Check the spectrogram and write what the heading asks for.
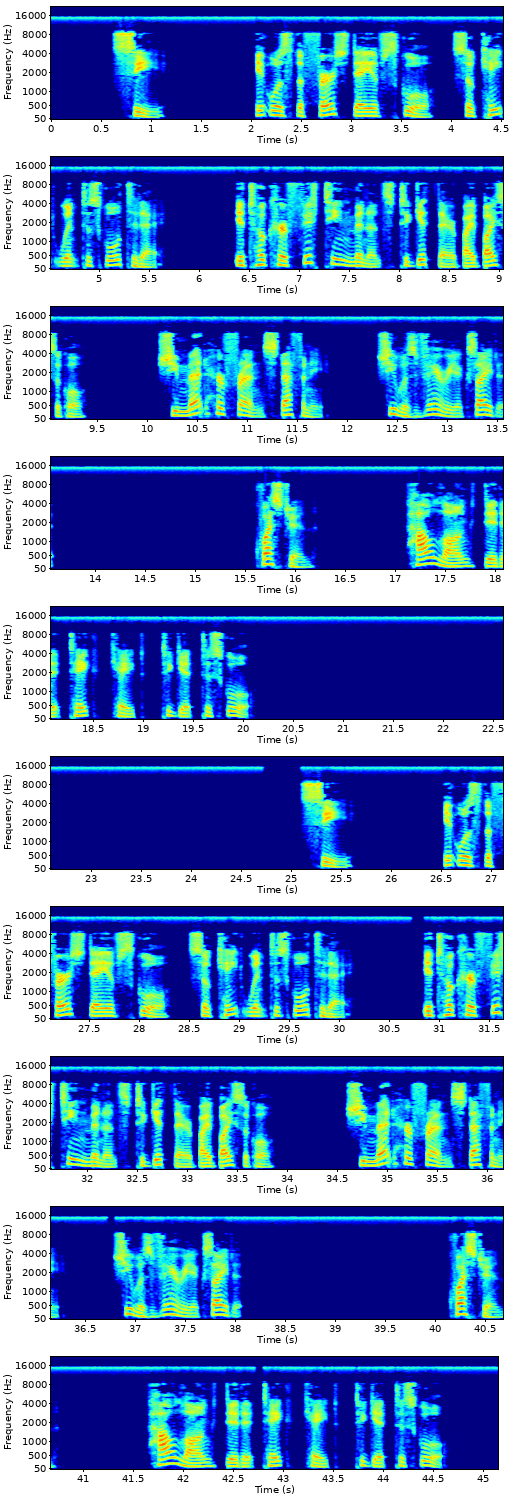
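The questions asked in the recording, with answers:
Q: How long did it take Kate to get to school?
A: 15 minutes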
